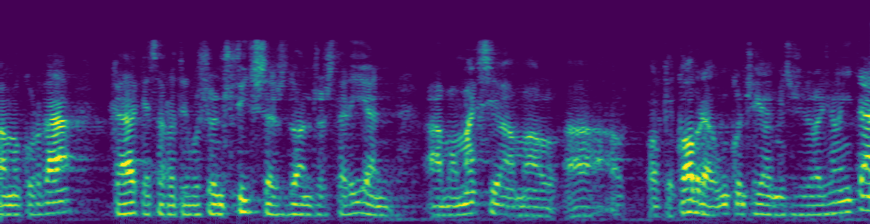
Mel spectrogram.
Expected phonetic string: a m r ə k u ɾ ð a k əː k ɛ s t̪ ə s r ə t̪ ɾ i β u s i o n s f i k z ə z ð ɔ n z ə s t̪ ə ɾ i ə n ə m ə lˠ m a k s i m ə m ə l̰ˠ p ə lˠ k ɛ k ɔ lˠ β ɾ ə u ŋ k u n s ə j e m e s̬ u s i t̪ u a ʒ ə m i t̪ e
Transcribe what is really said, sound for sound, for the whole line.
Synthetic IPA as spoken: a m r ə k u ɾ ð a k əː k ɛ s t̪ ə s r ə t̪ ɾ i β u s i o n s f i k s ə z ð ɔ n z ə s t̪ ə ɾ i ə n ə m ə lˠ m a k s i m ə m ə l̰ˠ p ə lˠ k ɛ k ɔ β ɾ ə u ŋ k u n s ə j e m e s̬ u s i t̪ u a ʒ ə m i t̪ a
